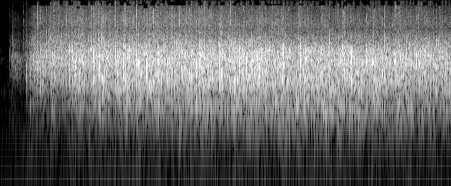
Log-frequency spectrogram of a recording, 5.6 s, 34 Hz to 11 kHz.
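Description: An audience's members under 60 burst into sustained applause in an informal survey, showing they are inspired by older adults with a vibrant faith; a dense, steady wash of many hands clapping that starts abruptly and holds at an even, strong level for several seconds without any talking.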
